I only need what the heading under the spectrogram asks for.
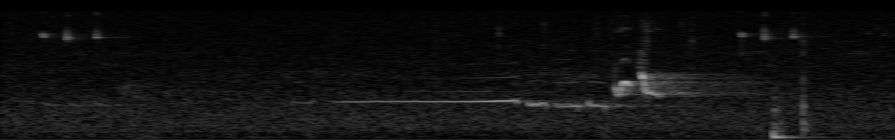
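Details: Japanese bush warbler in summer in a remote mountain setting in Kita-Harima, Hyogo, Japan, gives its echoing hoo-hokekyo song: a long, drawn-out low whistle, then a quick, bright flourish; faint high chirps from other birds and a soft thump follow.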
